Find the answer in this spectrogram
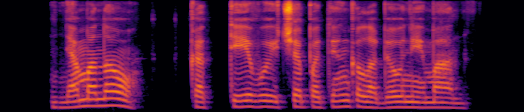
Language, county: Lithuanian, Tauragė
